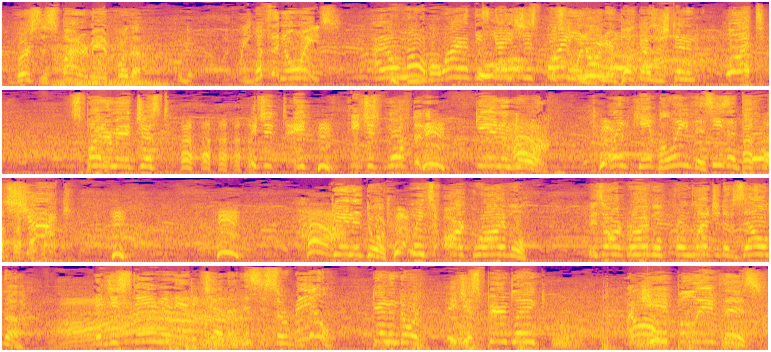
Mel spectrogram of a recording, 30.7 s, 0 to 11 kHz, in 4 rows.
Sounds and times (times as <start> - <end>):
Speech: 0.0 - 9.4, 10.1 - 16.8, 17.4 - 28.5, 29.2 - 30.6.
